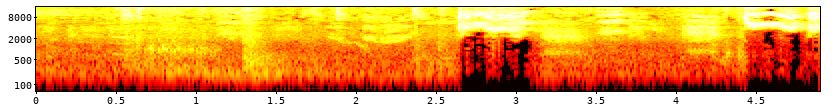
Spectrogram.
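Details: Senegal parrot with soft chattering notes at first, then loud harsh squawks just before three seconds and again near the end.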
